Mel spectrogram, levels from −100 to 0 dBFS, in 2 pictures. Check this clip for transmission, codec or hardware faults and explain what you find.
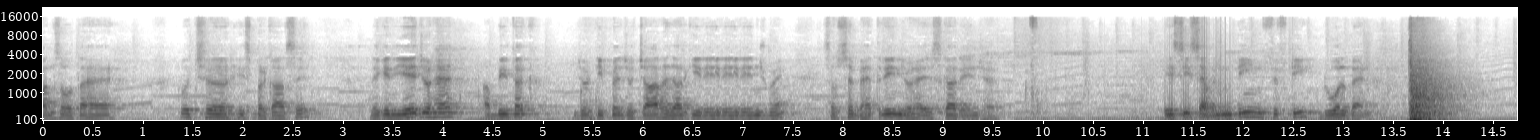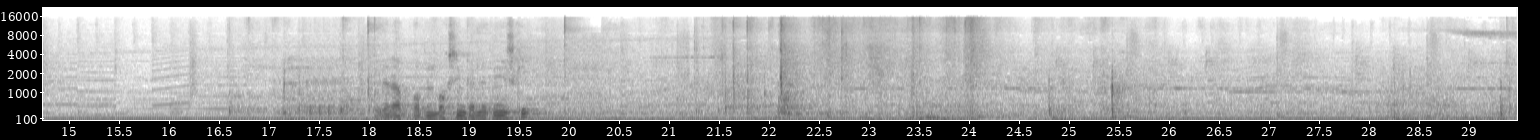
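Yes, there are two kinds of fault: three stutters and one stretch of buzzing, hurried sound.

Repeated frames: at 6.69 to 7.06 s a 0.19 s slice plays twice more, adding 0.37 s. At 17.45 to 17.63 s and 20.09 to 20.28 s a 93 ms slice repeats twice, adding 0.19 s each time. A run of compressed frames was sent more than once, so the decoder played the same audio again.

Block size mismatch (truncated): from 9.93 to 11.94 s a 43.1 Hz buzz sits under the sound, which runs about 1.12 times too fast at roughly normal pitch. One stage wrote longer blocks than the next stage read, which fits a 1024-sample read, and the tail of each block was discarded.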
